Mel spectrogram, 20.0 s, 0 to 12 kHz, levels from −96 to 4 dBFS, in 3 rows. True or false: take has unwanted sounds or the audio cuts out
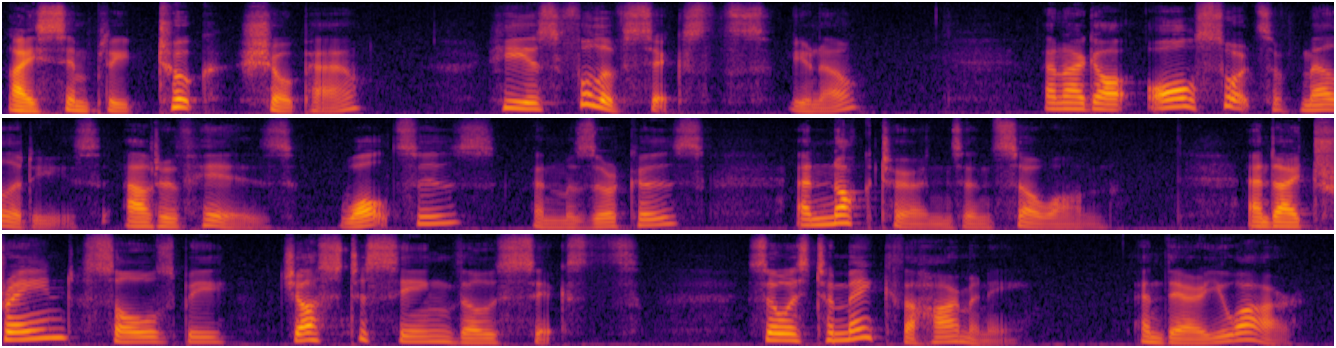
false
